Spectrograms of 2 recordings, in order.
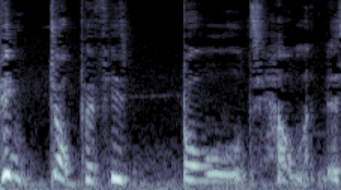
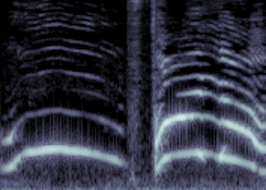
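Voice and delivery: very high, excited squeak with the "ooh" stretched; 6 dB louder than usual. Narrating the story, the little dragon calls out: squeaky excited Toothless voice. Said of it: "squeaked Toothless in excitement".

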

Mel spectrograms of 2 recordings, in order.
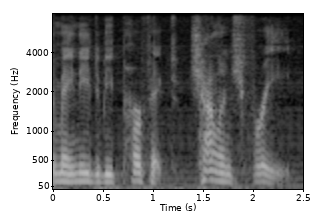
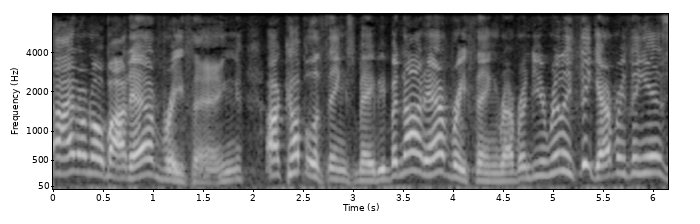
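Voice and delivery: put-on loud, swooping, skeptical, doubtful voice; 7 semitones higher, 6 dB louder than usual. Voicing the doubt that questions a mantra, addressing the reverend: put-on doubtful voice. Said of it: "a little doubt in the background that says".

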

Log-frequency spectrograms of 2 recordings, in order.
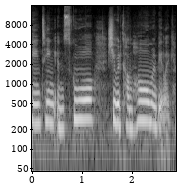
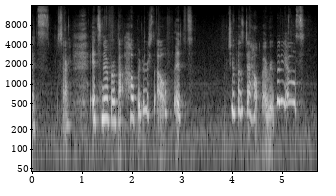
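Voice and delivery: choked up with emotion, higher pitch; 6 semitones higher than usual. Talking about a girl's project to help others, speak choked up. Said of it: "*CHOKED UP*".

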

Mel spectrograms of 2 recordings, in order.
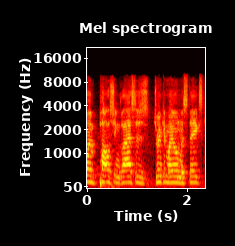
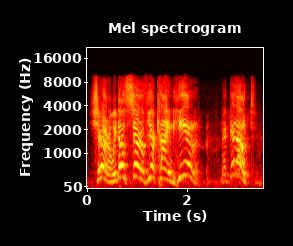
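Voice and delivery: awful put-on Irish brogue, pitched up; 9 semitones higher than usual. Bartender refusing to serve a customer, in a bad Irish accent. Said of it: "Is that the worst Irish accent you ever heard?".

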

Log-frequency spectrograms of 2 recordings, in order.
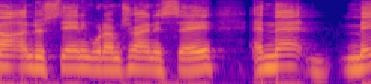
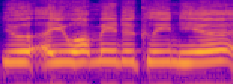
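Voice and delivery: mocking, put-on impaired-sounding speech, much higher pitch; 6 semitones higher, 4 dB louder than usual.

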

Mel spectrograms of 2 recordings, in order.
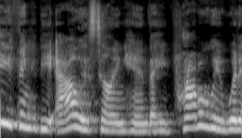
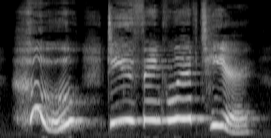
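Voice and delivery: shrill, loud, very high owl-like hooting; 13 semitones higher, 4 dB louder than usual. The great horned owl answers Earl, who wandered into its hole, hooted loudly. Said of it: "Hooted the great horned owl loudly".

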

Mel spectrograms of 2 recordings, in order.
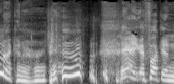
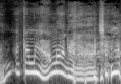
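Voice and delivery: mock creepy parrot voice, higher pitch; 8 semitones higher than usual. Imitating the parrot in the middle of the night: imitating a creepy parrot. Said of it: "That's so creepy".

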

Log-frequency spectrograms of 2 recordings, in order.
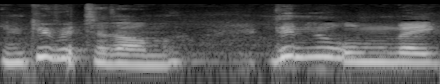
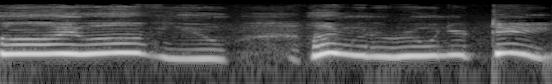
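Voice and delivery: put-on puppet voice, much higher; 9 semitones higher than usual. The speaker puts on a puppet to disrupt someone's date, using a puppet voice. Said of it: "is this a good impression?".

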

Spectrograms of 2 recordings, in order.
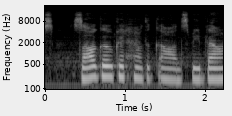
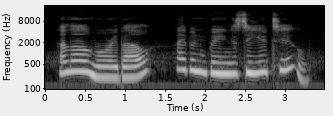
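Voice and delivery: raised, high, mock-flirtatious tone; 7 semitones higher, 5 dB louder than usual. The narrator answers a voice speaking from behind them, mock-flirtatious. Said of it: "I said in a mock flirtatious tone".

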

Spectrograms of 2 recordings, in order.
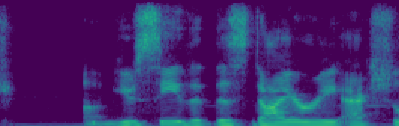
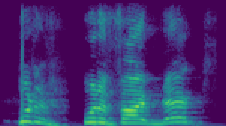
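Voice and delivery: panicked, frantic, much higher and louder; 10 semitones higher, 9 dB louder than usual. A pig, being told to calm down, asks this, panicked. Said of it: "Get a hold of yourself".

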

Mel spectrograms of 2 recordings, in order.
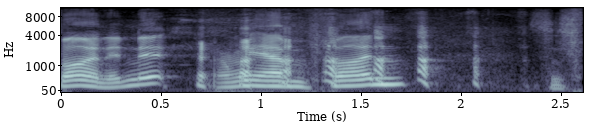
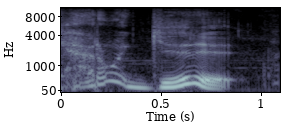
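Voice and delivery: normal talking voice

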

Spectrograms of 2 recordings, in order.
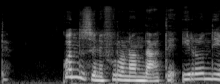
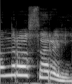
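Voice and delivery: very high, bright, loud exclaimed cry; 10 semitones higher, 5 dB louder than usual. Narrator reads a character's line on spotting the statue, exclaiming. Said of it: "esclamò".

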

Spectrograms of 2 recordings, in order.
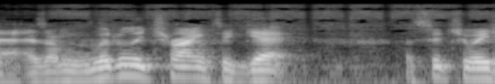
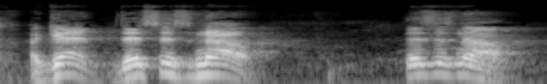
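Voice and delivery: loud, raised yelling voice; 5 semitones higher than usual. Talking about the cat's mess on the carpet, the speaker is yelling. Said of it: "I apologize for yelling".

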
